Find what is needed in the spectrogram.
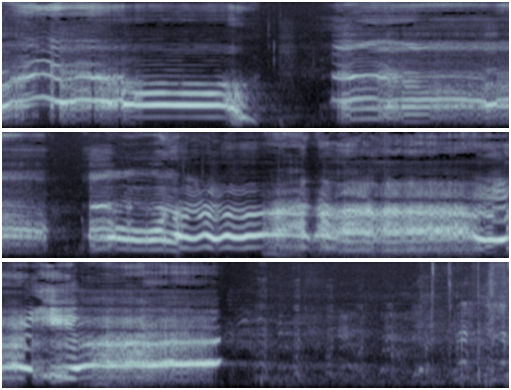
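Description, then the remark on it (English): A man blowing a call device held in his mouth imitates a wounded rabbit's distress cry for coyote hunting: three loud, wavering squeals that wail and warble for a few seconds each, separated by short gaps, then fading into faint background noise. “I've never been coyote hunting, so I'm listening to this guy making a wounded rabbit sound.”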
